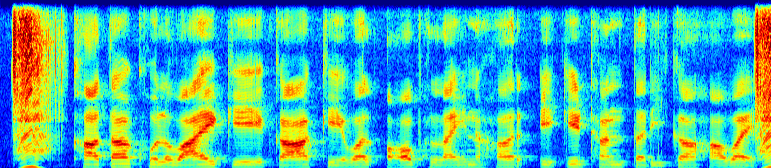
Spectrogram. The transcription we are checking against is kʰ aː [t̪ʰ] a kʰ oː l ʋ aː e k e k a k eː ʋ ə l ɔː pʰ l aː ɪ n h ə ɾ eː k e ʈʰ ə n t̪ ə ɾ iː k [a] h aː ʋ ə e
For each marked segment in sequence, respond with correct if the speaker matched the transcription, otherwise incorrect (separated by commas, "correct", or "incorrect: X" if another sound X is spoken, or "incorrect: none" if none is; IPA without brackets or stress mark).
incorrect: t̪, correct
